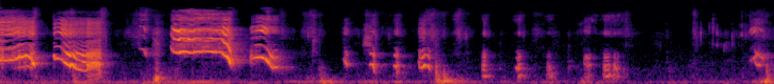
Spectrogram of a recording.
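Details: Seventeen-day-old Labrador Retriever puppies playing together in a whelping box: long, high, wavering whines that sweep down then up, followed by shorter soft squeaks and grunts, with occasional bumps of movement.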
